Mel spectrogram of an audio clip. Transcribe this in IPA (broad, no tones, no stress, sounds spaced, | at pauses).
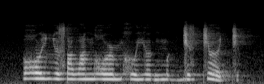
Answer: ʁʷ i ʎ ʌ z ɾ ə ðˤ ɛ n ʁʷ ə˞ m x ʊ j ə ɡ m ə ɡ ɟ ɪ z c ə c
